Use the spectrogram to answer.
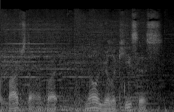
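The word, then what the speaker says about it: Lachesis: star but no you're lakesis which is apparently the correct way to pronounce it I'm gonna stop right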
